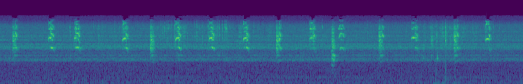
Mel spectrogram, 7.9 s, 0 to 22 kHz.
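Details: A peregrine falcon at the Nottingham Trent University nest cam, UK, on March 23, 2013, during unusual snowfall, as the male relieves the female on the eggs: short, harsh, high chipping notes, about two a second in an uneven series, over a steady hiss.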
